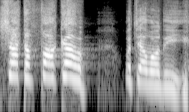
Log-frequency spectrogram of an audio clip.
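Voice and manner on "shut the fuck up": furious, angry shouting, pitched up. Telling a story about her calling from Wendy's; retelling her yelling. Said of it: "She's yelling".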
